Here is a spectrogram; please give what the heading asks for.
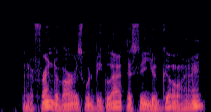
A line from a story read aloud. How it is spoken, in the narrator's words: lowered his voice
